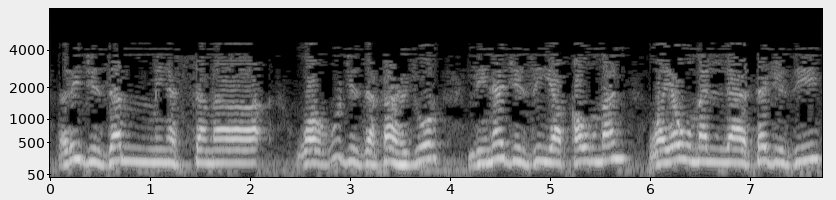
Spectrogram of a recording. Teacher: الجيم تخرج من مخرج الشين، وهي حرف قوي للجهر الذي فيها والشدة، فإذا سكنت الجيم وبعدها زاي وجب أن يتحفظ بإظهار الجيم، نحو قوله تعالى: رجزا من السماء، والرجز فهجر، لنجزي قوما، ويوما لا تجزي، وسيجزي الله، وسيجزون، وشبهه.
